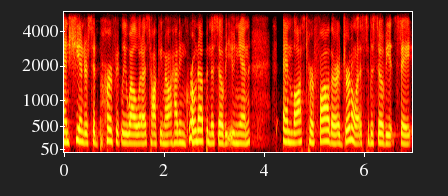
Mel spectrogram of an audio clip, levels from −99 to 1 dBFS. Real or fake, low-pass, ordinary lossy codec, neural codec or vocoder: real; 5.4 kHz; Opus, 32 kbps; none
